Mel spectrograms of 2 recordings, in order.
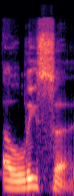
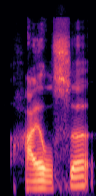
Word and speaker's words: Hailsa: Is that Yeah, supposed to be Elisa, isn't it? But it's actually Hailsa.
